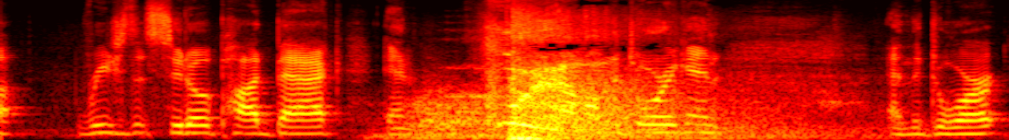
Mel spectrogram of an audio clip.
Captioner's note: crashes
